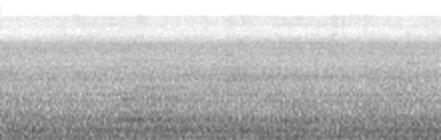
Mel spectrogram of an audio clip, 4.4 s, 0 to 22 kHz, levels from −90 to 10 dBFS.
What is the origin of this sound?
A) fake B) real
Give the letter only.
B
